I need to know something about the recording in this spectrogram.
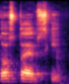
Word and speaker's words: Dostoevsky: दोस्त की में बात है तो इसे प्रोनाउंस कैसे करें? तो आप बोलो दोस्त टॉय टॉय टॉय वाला टॉय आप बोल सकते हैं खिलौना वाला टॉय। दोस्त एस्की दोस्त एस्की ऐसे आप प्रोनाउंस कर सकते हैं।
